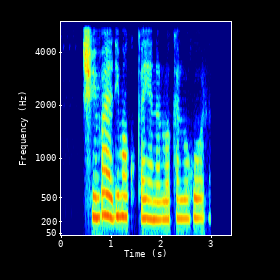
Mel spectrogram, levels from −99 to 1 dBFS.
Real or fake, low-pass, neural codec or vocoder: fake; 5.4 kHz; codec, 16 kHz, 0.4 kbps, LongCat-Audio-Codec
